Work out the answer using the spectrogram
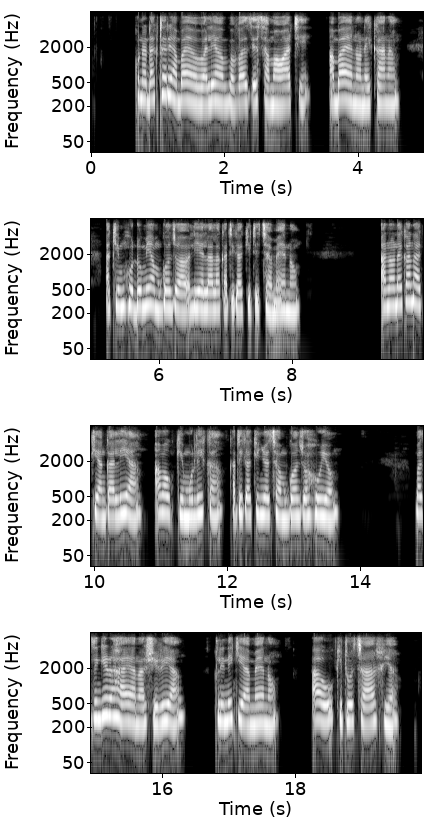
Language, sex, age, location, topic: Swahili, female, 18-24, Nakuru, health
